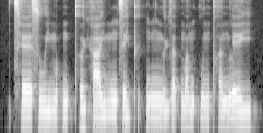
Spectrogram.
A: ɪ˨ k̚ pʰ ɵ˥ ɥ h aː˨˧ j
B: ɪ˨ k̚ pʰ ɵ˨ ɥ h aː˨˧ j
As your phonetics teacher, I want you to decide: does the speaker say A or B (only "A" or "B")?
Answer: A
